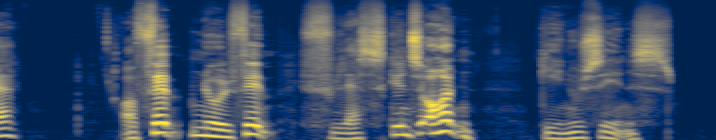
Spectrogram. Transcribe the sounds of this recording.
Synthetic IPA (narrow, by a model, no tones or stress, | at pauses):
æ | ʔɒ̽fem̰nɔ̽lfem̰ | flæsɡ̥ənsɒ̽n̰ | ɡ̥enusen̰əs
